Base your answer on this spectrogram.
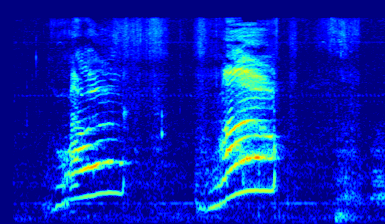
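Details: Pet cat playing with a nail file as a football calls out twice, each meow a drawn-out cry sliding upward then holding steady for about a second, separated by a short quiet pause indoors.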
